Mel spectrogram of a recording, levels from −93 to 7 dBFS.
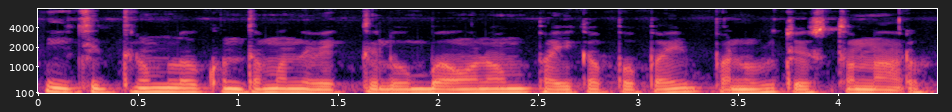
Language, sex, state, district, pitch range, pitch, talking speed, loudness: Telugu, male, Telangana, Mahabubabad, 110-125 Hz, 115 Hz, 120 wpm, -15 LUFS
